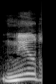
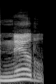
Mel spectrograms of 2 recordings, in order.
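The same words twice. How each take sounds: First: "Nir" with a pure i vowel; "Nir", the vowel kept as i, never e; clear kasrah. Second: "nir" sounded as "ner", e vowel; "nir" with an open e instead of i; imalah mistake. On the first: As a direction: say "Nir" with a true, close i. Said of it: "itu bunyinya i". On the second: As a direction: demonstrate the slip "ner" for "nir". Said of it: "itu bunyinya jadi nir". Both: Shown as a demonstration.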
